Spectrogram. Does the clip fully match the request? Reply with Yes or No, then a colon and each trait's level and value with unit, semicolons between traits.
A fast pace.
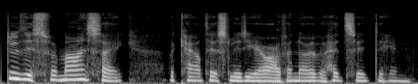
No: average, 185 wpm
